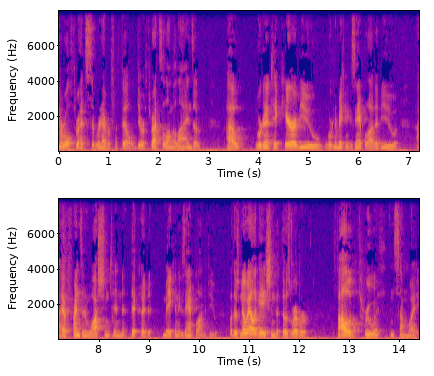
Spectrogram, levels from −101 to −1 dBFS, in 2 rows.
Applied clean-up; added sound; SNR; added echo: none; none; none; none.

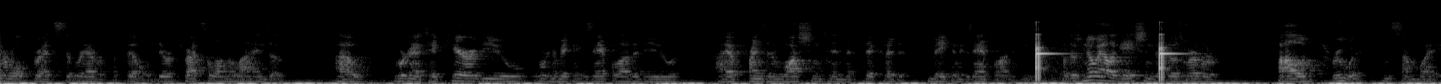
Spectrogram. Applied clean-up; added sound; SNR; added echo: none; Dishes, pots, and pans / Chink, clink; -4 dB; reverberation time 0.2 s.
